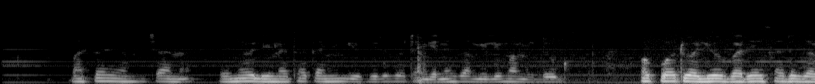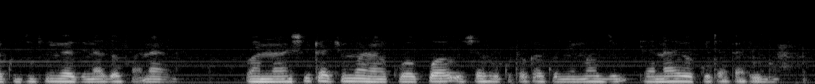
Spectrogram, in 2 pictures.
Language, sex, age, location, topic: Swahili, male, 18-24, Nairobi, government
